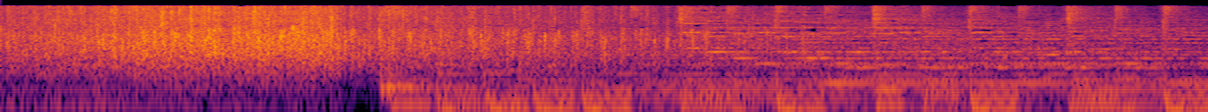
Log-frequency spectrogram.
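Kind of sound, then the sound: crowd, audience applause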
